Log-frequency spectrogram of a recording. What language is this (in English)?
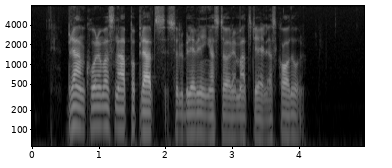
Swedish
